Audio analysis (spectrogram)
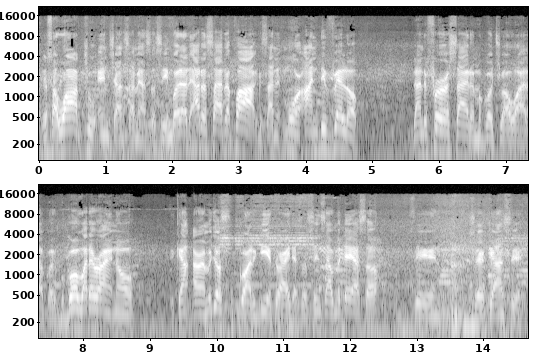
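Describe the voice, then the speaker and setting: A man's voice: mid-range voice, a little fast. A man with a Jamaican accent and Rasta speech gives a casual, rambling walking-tour commentary, repeating short tags as he goes. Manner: rambling and repetitive, with tags like 'see', 'you know', 'blessed love'. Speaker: vlogger. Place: outdoors in a city park beside busy streets. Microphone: handheld camera while walking. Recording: noisy outdoor camera audio with traffic ambience.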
